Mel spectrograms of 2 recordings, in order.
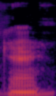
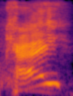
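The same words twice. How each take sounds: First: It sounds flat and unenthusiastic. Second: It sounds lively and enthusiastic.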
